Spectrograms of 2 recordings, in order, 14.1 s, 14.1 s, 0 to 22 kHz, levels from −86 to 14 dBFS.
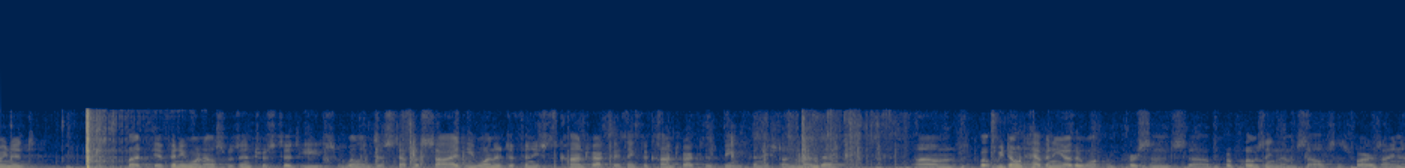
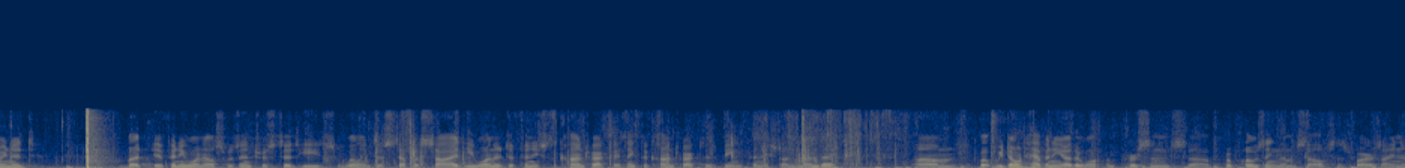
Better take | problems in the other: second | room echo; dies away in 2.1 s

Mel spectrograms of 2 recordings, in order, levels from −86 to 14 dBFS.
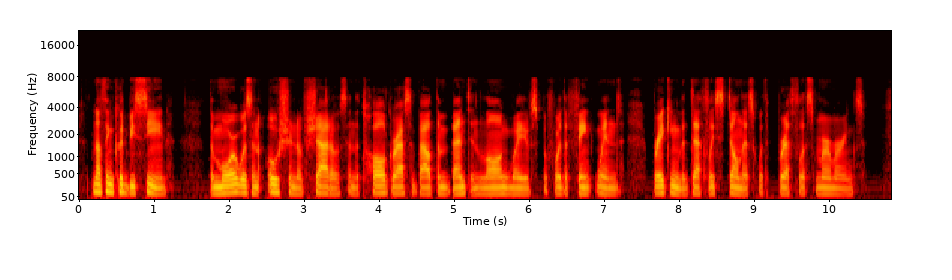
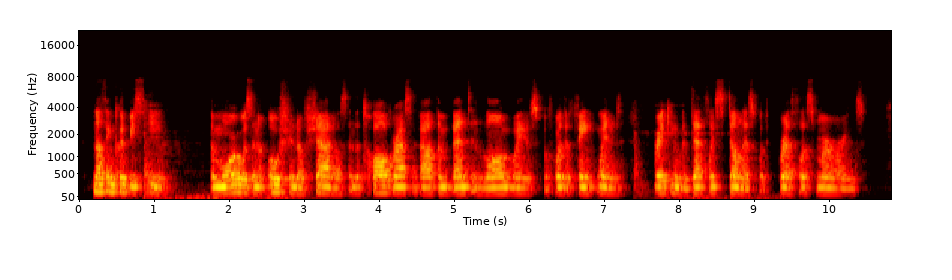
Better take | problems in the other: first | noise reduction (neural mask model DeepFilterNet 3)

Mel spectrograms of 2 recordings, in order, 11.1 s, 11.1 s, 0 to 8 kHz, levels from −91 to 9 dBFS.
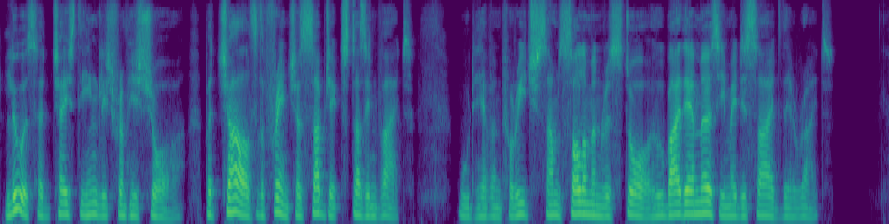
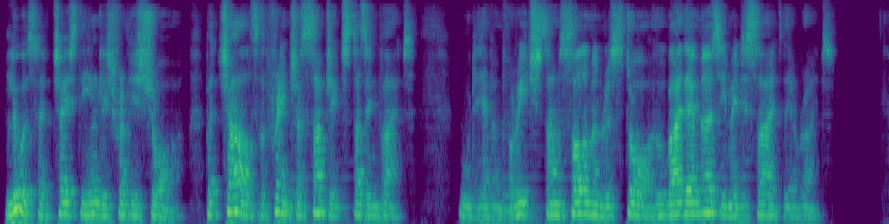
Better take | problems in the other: first | noise reduction (neural mask model DeepFilterNet 3)

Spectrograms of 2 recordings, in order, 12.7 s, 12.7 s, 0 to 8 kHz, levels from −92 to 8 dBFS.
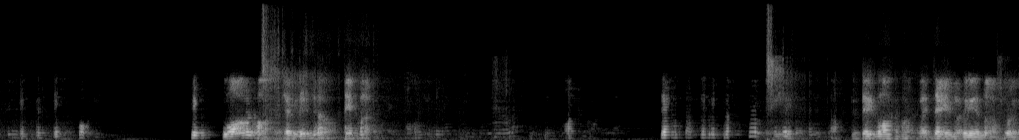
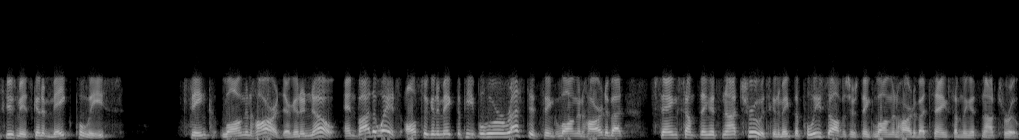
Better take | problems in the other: second | noise reduction (neural mask model DeepFilterNet 3)

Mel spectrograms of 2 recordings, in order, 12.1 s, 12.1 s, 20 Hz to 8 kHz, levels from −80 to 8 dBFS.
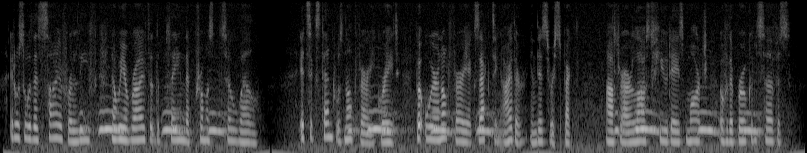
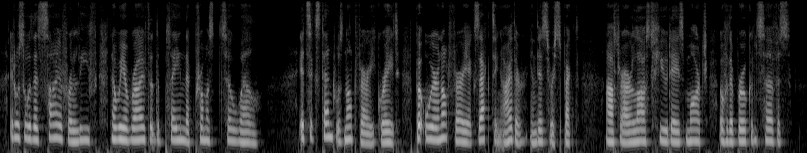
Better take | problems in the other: second | background sound (Bird); 2 dB below the speech

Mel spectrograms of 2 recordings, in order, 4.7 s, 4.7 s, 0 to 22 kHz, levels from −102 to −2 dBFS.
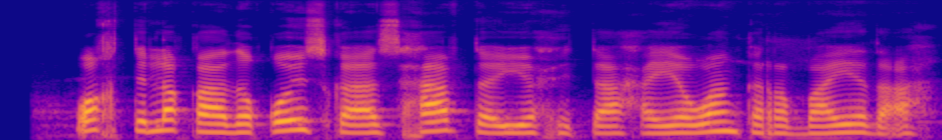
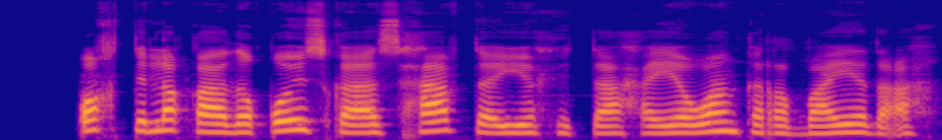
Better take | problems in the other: first | noise reduction (neural mask model DeepFilterNet 3)

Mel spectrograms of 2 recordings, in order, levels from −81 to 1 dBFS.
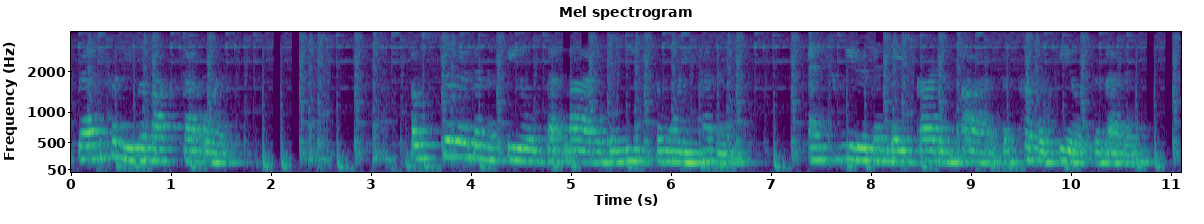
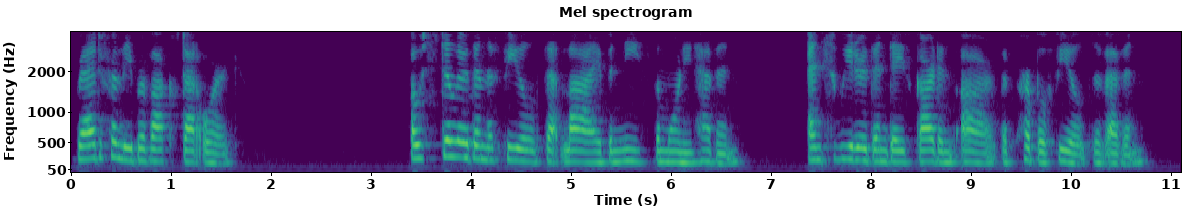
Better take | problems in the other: second | background sound (Drum kit); 12 dB below the speech // room echo; dies away in 0.6 s

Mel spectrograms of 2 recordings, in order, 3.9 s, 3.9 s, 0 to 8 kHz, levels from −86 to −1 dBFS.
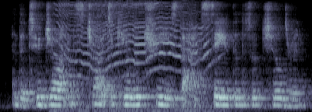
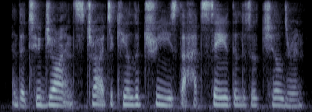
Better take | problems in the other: second | background sound (Squeak); 11 dB below the speech // room echo; dies away in 1.2 s

